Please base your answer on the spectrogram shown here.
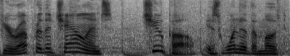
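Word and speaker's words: Teahupo'o: Chupo in Tahiti also has some of the heaviest waves in the world, breaking over a shallow reef and creating intense barrel rides.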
